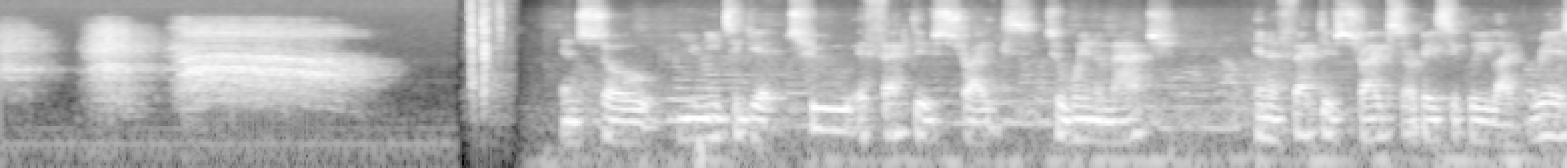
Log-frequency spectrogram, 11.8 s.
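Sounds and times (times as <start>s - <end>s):
kendo trainees' loud battle yells: 0.0s - 3.0s
speech: 4.2s - 8.8s, 9.4s - 11.7s.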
